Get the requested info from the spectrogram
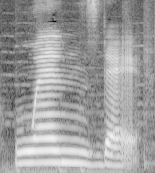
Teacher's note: that syllable after the first one, also known as the second syllable, disappears because the first syllable is so strong. So remember this grouping of most mispronounced words because there are syllables that completely disappear and we have to pay really close attention to the stressed syllable.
